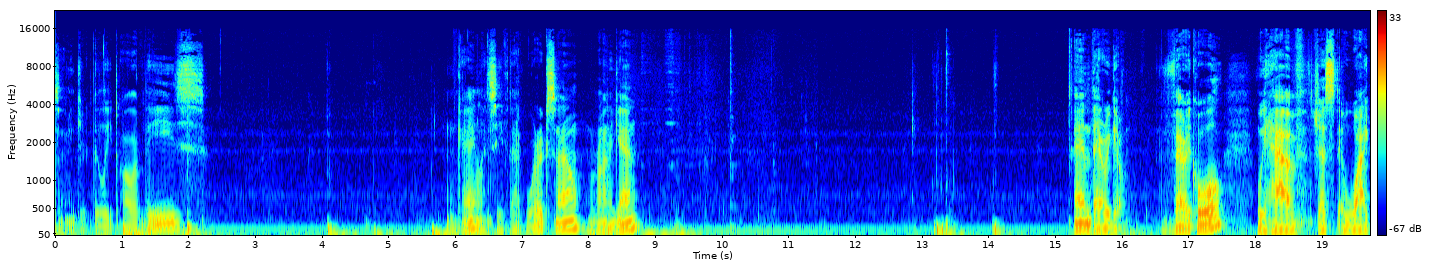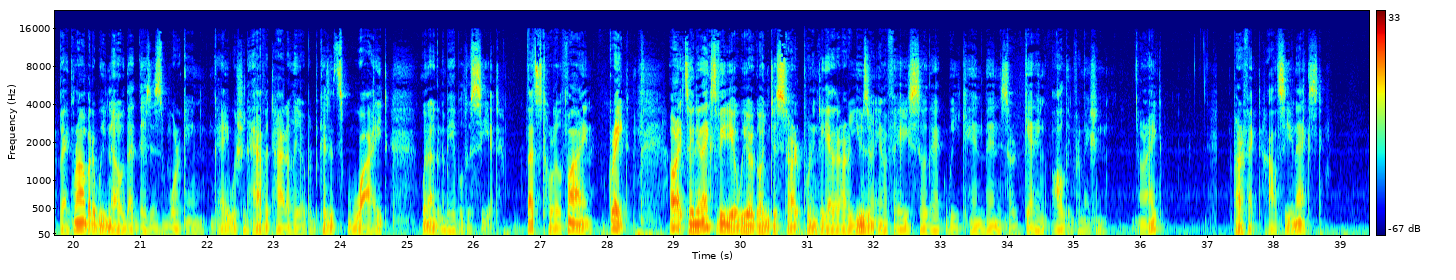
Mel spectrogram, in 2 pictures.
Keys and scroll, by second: 8.0 ctrl+r.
